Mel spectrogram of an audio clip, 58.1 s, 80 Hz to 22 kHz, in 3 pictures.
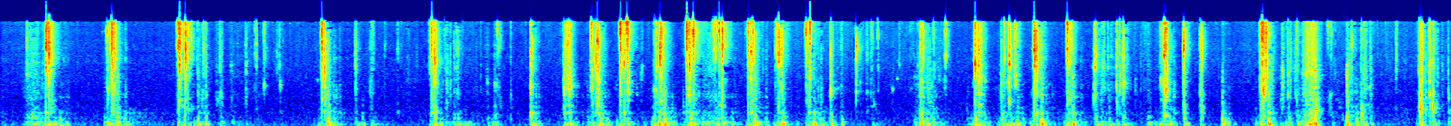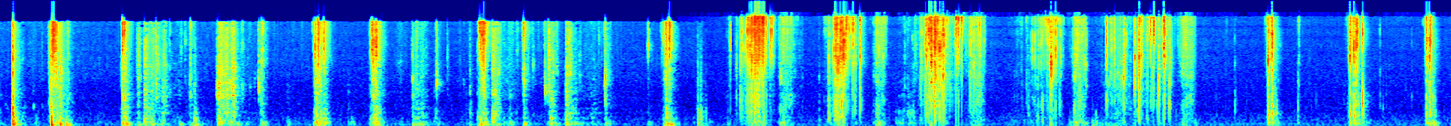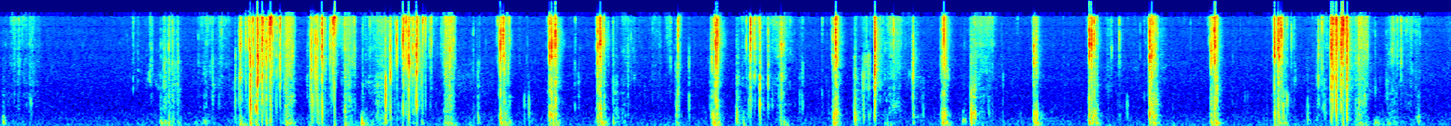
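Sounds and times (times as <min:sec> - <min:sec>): slime squeezed crackling: 0:29.0 - 0:35.4, 0:36.2 - 0:39.2, 0:40.4 - 0:57.7.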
